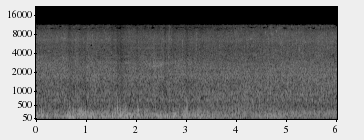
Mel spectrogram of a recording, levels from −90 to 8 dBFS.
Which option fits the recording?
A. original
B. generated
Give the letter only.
A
